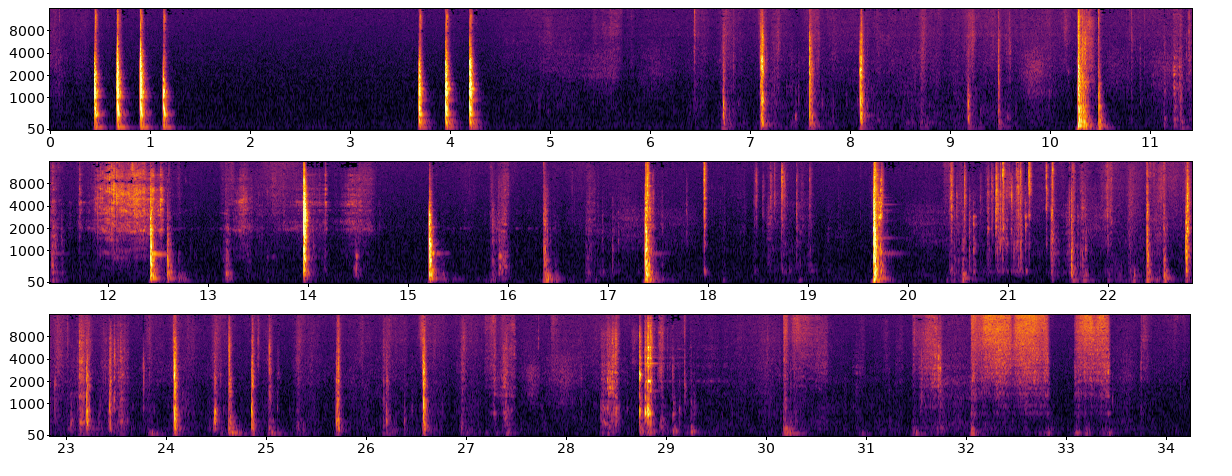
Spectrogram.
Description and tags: knocking wooden door and moving things over wooden surface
